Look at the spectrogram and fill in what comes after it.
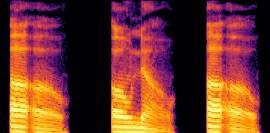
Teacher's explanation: that uh oh is a perfect example of how to use the glottal stop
